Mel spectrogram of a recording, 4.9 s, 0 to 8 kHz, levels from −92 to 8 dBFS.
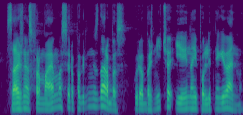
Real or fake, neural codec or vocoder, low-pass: real; none; 7.2 kHz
